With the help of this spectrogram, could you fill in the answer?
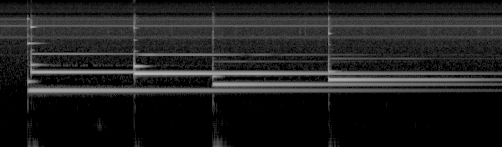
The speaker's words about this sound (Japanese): いかがでしょうか結構ね響きが長く続く楽器なんですけれども、えー、名前はですねトーンチャイムって言います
